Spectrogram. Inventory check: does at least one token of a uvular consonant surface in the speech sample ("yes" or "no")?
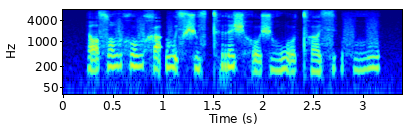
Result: no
